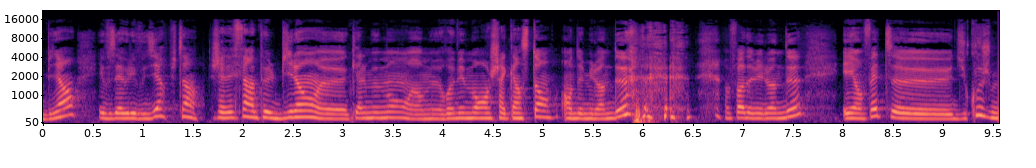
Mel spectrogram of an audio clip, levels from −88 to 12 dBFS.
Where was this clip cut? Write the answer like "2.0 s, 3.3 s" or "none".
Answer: 1.6 s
